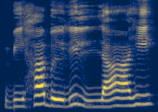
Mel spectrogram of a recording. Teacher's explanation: بِحَبْلِ اللَّهِ، با کو جلدی پڑھنا، حب اس با پر قلقلہ بھی کرنا ہے اور اللہ کو نرم زبان سے ادا بھی کرنا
